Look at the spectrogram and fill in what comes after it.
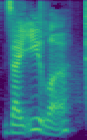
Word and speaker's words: Zaila: Her name is pronounced Zaila.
